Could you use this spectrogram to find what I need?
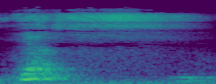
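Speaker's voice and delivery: high, whispery celebratory yes; stifled squeal of victory; hushed triumph. Retold or imitated. Artist reacting to buyer giving in, hushed elation. Acted private triumph at the sale.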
